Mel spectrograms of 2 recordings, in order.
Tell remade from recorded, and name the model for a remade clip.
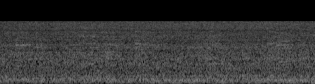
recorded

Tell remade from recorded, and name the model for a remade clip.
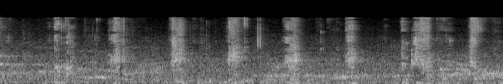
remade, vocoder, Vocos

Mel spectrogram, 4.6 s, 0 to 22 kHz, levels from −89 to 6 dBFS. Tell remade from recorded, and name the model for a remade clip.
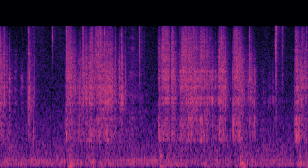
remade, vocoder, Vocos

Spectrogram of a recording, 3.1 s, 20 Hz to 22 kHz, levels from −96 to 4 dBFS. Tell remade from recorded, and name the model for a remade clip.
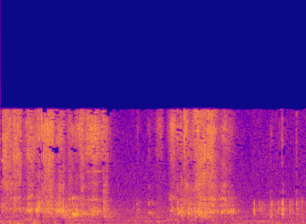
recorded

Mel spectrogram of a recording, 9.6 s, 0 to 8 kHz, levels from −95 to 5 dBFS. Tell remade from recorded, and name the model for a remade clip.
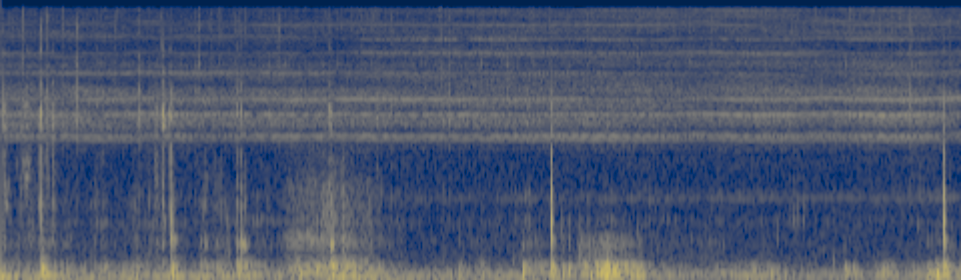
recorded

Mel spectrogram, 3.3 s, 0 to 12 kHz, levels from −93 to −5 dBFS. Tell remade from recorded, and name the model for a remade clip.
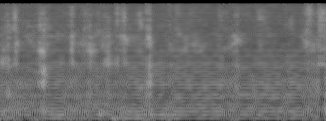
remade, vocoder, Vocos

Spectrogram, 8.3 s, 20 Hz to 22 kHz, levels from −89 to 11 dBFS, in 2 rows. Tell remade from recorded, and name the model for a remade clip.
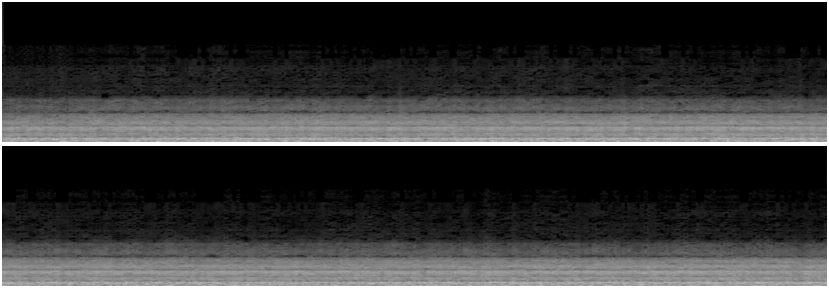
remade, vocoder, Vocos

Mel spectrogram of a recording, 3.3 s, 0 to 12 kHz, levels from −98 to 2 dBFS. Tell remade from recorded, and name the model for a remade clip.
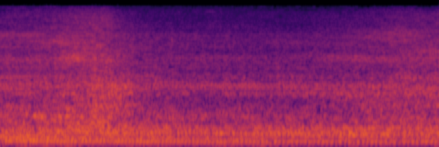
recorded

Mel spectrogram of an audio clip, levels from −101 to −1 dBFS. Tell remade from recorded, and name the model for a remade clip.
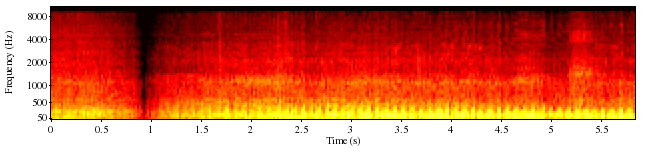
remade, vocoder, Vocos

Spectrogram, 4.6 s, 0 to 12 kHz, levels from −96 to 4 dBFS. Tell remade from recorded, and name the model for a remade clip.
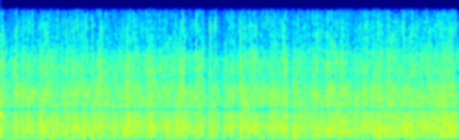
recorded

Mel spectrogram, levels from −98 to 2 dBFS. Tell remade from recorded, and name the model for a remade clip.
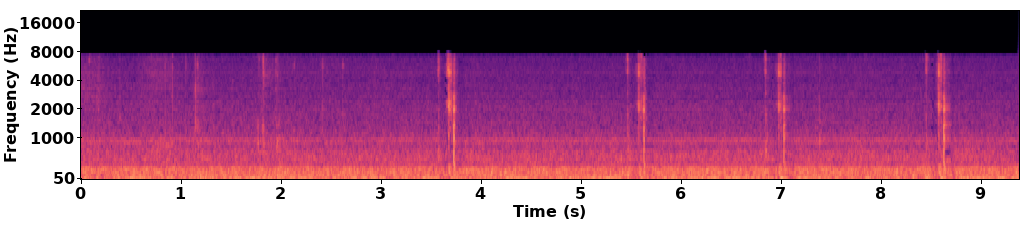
remade, vocoder, Vocos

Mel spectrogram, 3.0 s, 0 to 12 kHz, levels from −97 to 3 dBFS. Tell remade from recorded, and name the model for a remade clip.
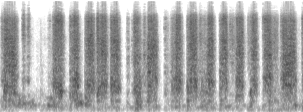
recorded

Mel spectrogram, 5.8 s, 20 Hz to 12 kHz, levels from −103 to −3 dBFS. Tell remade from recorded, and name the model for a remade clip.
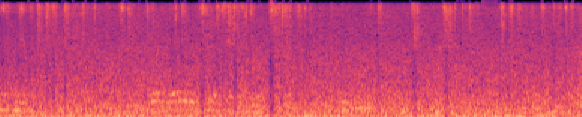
remade, vocoder, Vocos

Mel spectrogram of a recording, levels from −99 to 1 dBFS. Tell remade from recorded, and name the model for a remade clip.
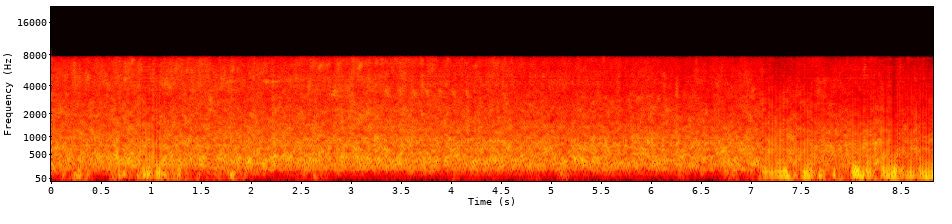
remade, vocoder, Vocos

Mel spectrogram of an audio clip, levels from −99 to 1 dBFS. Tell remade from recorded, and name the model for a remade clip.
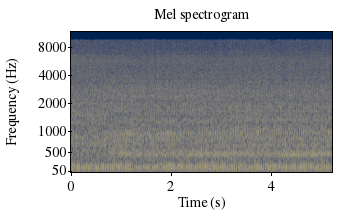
remade, vocoder, Vocos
